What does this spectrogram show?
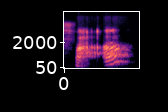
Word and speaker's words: phở: Phở, so this one, the beginning consonant is a complex consonant. It's a consonant cluster created by P and H. Together, it's make a beginning consonant. And the van here is just a letter and yếu hải is the tone.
